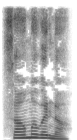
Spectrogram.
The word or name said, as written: ಸಾಮವರ್ಣ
